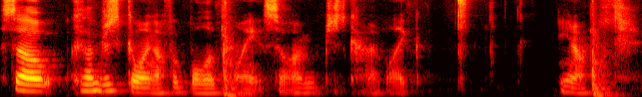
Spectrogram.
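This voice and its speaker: The speaker is a woman. Her voice has vocal fry. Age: young. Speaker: aspiring author, writing vlogger. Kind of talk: casual talk explaining book lore. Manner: halting, many fillers.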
